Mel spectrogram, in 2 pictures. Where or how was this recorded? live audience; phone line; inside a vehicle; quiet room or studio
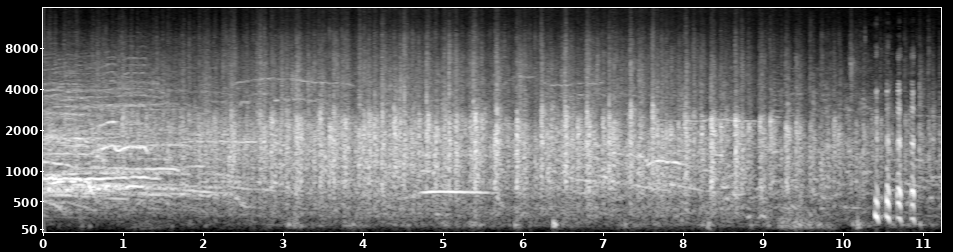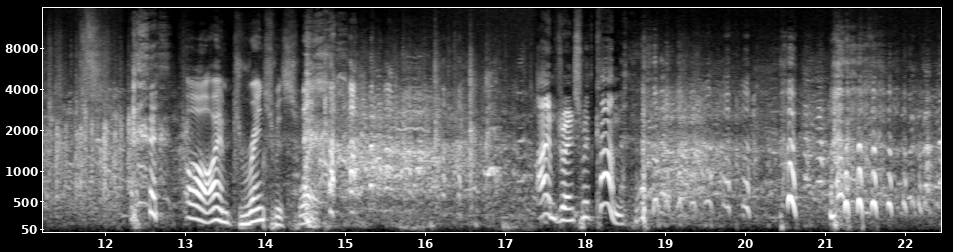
live audience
